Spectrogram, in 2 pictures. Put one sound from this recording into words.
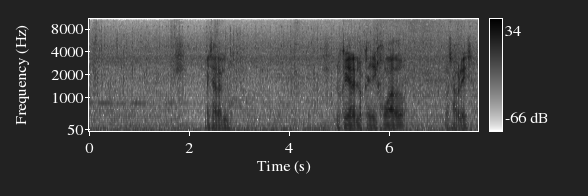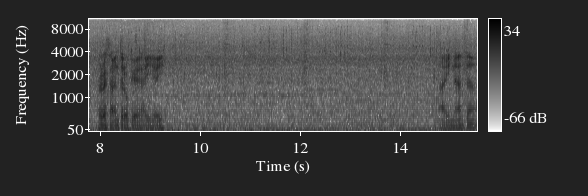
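A heavy stone mechanism grinds slowly as it turns.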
